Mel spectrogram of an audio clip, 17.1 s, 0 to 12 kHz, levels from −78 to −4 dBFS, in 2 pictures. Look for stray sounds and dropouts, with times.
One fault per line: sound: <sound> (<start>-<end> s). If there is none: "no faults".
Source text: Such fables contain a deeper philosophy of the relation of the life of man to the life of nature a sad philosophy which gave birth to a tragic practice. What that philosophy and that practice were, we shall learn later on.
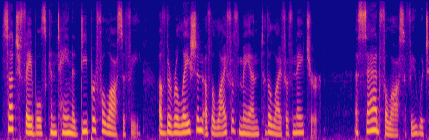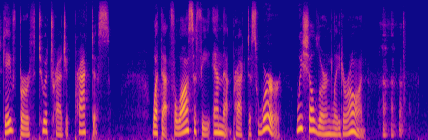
sound: laugh (16.1-16.8 s)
